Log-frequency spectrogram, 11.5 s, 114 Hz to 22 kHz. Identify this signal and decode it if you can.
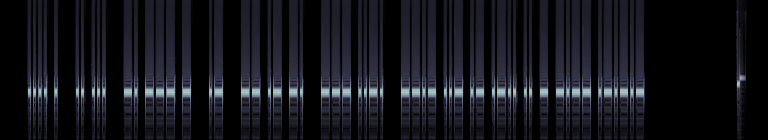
Morse code, heard as a keyed tone, about 30 wpm, 700 Hz. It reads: HE IS NOT A MAN OF QUALITY.
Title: Sentences from Top 1000 Words - Review Part 4 - 30wpm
